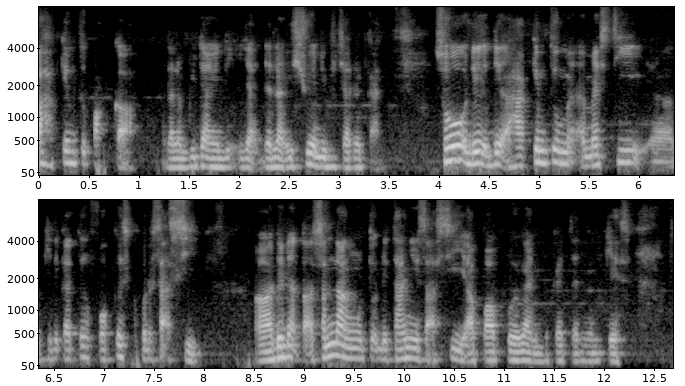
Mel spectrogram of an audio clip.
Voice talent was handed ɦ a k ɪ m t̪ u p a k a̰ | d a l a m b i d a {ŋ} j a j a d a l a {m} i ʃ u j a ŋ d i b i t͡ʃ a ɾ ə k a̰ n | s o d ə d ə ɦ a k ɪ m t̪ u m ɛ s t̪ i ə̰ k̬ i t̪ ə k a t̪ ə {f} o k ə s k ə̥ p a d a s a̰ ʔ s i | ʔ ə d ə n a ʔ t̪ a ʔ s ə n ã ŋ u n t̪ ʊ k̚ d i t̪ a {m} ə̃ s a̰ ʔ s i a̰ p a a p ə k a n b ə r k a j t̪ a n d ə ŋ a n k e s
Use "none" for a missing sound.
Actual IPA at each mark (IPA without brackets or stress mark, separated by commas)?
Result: ŋ, m, f, ɲ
